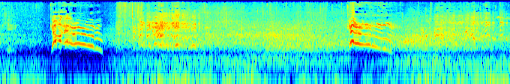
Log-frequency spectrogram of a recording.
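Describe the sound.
A person mimics a turkey to attract the attention of turkeys, letting out two loud, warbling gobbles a few seconds apart over a steady outdoor hiss, with no talking.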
